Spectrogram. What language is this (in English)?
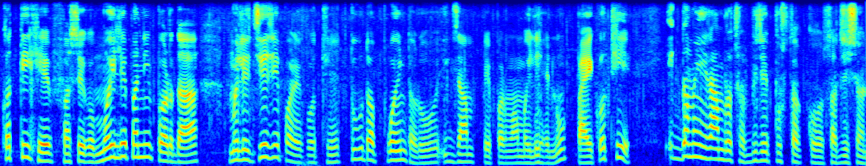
Nepali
